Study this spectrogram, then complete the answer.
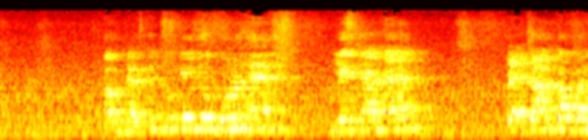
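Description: A woman speaks calmly, as if explaining a lesson.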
